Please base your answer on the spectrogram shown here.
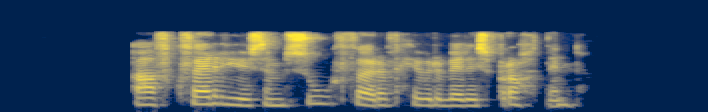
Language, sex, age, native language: Icelandic, female, 30-39, Icelandic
